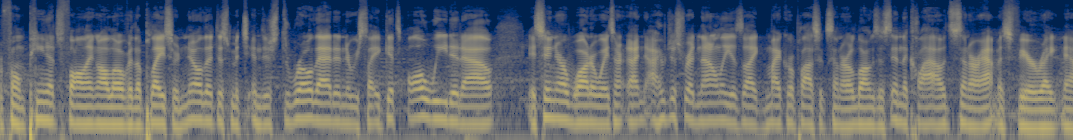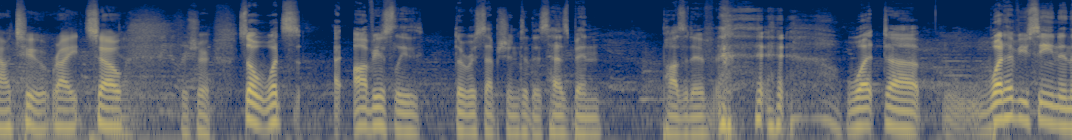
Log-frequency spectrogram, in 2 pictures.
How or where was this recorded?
busy venue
